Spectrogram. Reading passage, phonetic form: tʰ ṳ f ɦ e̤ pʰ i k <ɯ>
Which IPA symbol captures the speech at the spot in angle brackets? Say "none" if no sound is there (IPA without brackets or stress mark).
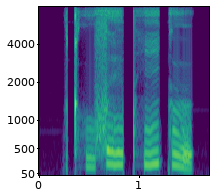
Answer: ɯ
